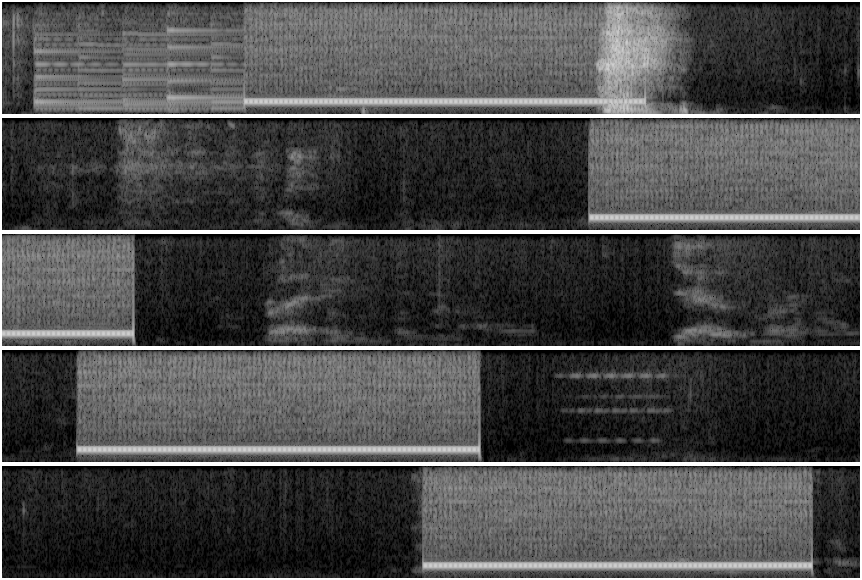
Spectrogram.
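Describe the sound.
Ringback tone of a telephone call being transferred to a voicemail line: four steady, loud two-second tone bursts separated by longer silences, with a sharp click after the first ring and faint clicks in the gaps.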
